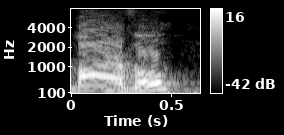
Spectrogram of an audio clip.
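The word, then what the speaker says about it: Barbourville: Panthers coming out of Barville, as they pronounce it there.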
